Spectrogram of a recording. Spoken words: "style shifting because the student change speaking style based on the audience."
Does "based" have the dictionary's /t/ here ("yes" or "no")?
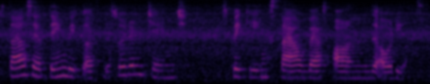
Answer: no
